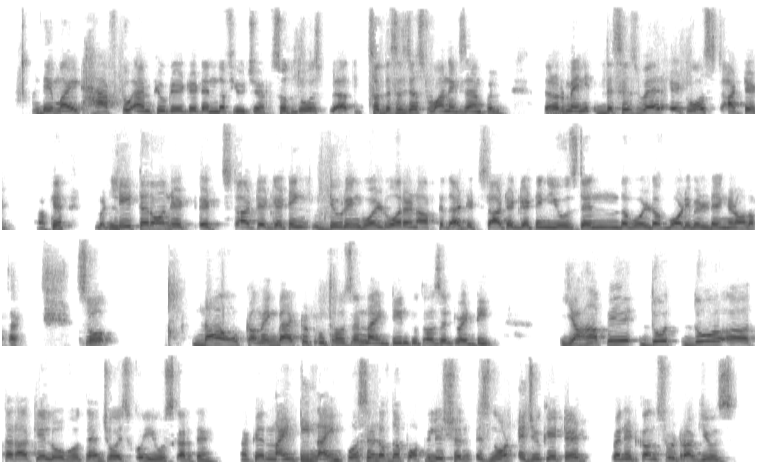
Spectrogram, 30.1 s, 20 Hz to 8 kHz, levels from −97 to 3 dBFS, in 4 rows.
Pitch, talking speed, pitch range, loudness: 155 Hz, 150 wpm, 140-180 Hz, -34 LUFS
